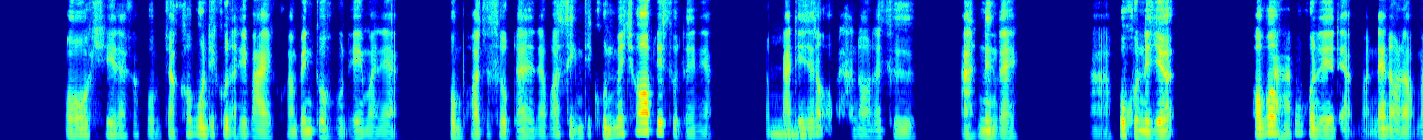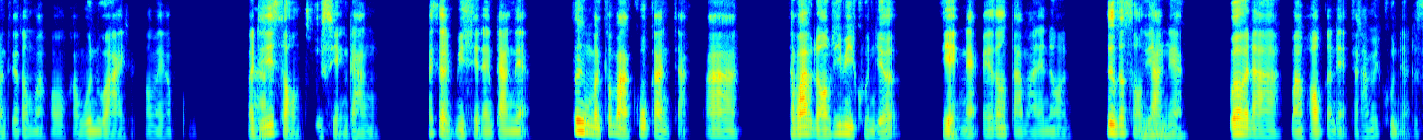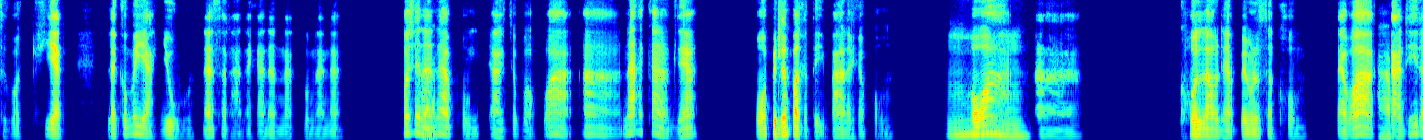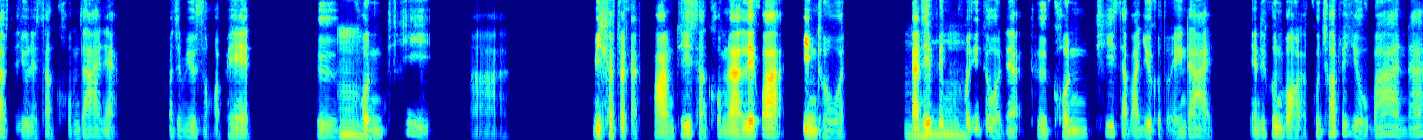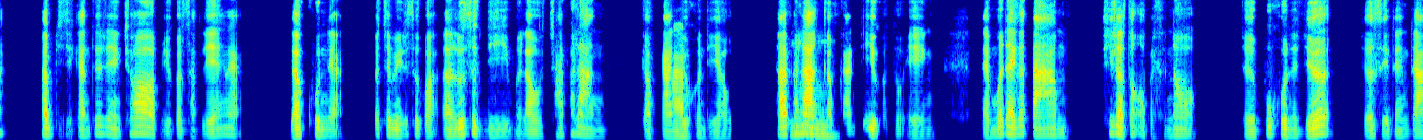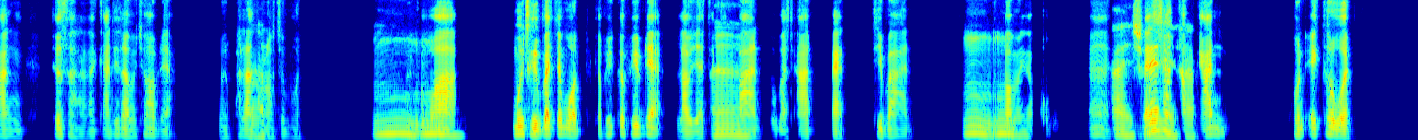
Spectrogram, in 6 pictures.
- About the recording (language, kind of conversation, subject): Thai, advice, ทำอย่างไรดีเมื่อฉันเครียดช่วงวันหยุดเพราะต้องไปงานเลี้ยงกับคนที่ไม่ชอบ?
- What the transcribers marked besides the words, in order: other background noise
